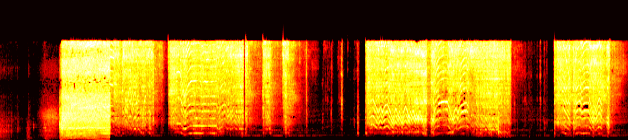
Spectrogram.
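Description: Angle grinder with a cut-off wheel cutting through a car's sheet-metal hood in several runs of one to three seconds, stopping briefly between them. The first run, about a second in, is the loudest.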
